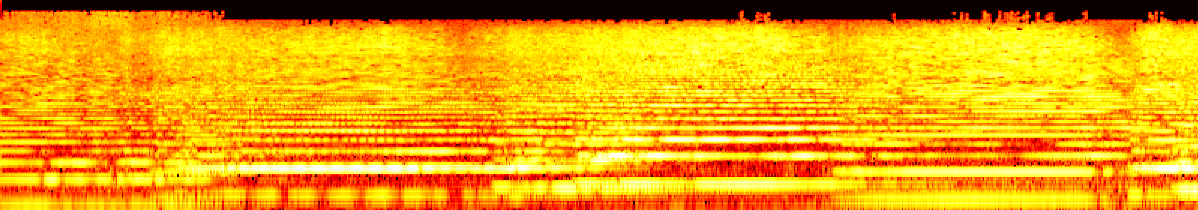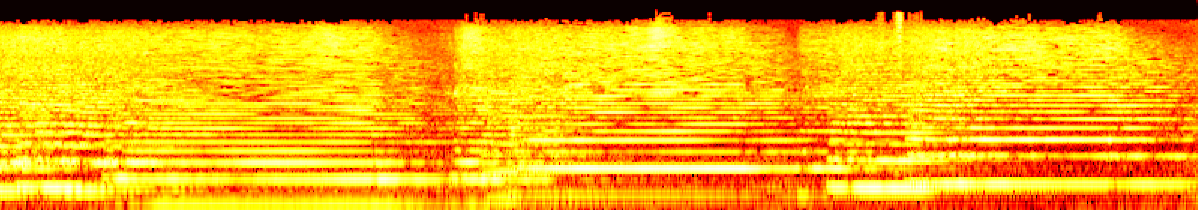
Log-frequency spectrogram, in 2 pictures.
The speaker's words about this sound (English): And then you'll hear the three horns sounding that we're leaving port.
